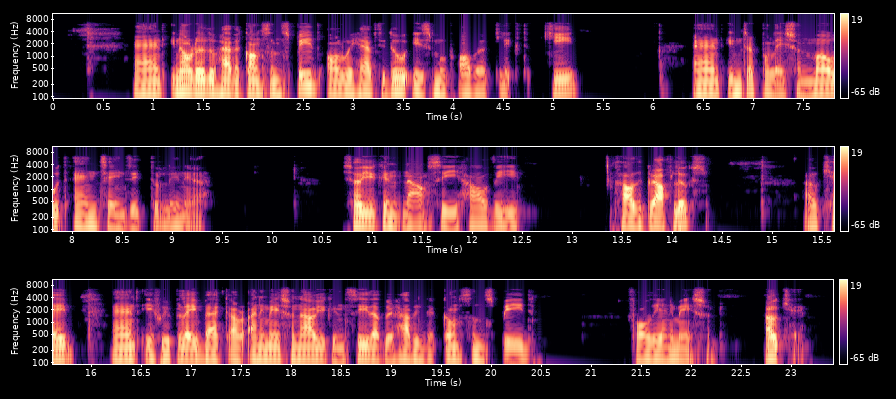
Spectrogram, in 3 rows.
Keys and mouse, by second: 4.9-6.8 drag, 14.0 click, 14.8-20.3 drag.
